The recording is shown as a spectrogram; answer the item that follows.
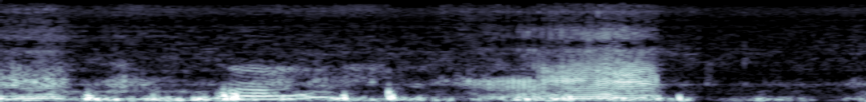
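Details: A Boston Terrier named Boss snores loudly, low rattling breaths each a rough, grumbling rasp with nasal snorts, uneven, the last snore trailing off into quiet.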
